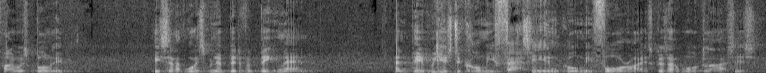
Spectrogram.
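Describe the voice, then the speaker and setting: A middle-aged South Australian with a big voice gives an animated storytelling presentation in a conference hall, recounting personal stories and acting out the voices of people he quotes. His Australian-accented voice is on the low side and a little fast. The recording is low quality, with a little hiss or hum.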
